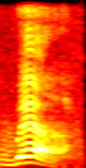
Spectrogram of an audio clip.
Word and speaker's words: where: Next হচ্ছে WHERE, ওয়্যার। এইচটা কিন্তু pronounce হবে না।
